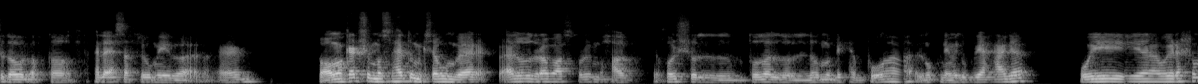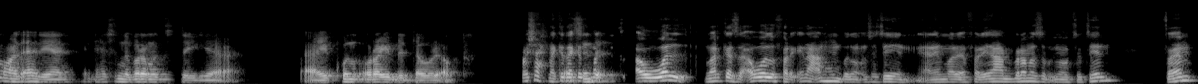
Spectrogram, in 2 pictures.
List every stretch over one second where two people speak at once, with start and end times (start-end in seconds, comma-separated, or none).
none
